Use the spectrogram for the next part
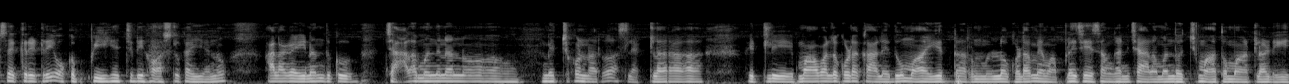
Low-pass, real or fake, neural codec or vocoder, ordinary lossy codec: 7.2 kHz; real; none; MP3, 64 kbps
